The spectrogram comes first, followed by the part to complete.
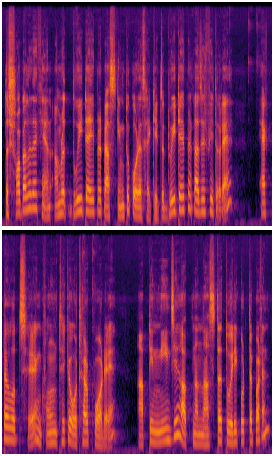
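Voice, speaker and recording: Man, Bengali accent, patient English teacher, slows down for example phrases. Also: a little high, very animated, gravelly, darkish tone. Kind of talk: spoken English lesson.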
